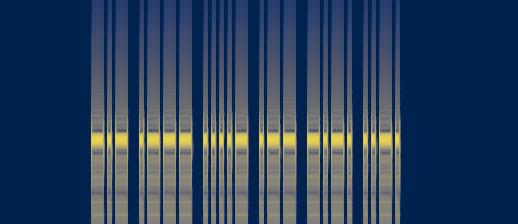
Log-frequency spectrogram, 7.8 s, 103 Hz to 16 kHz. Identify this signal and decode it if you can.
Morse code, heard as a keyed tone, about 20 wpm, 700 Hz. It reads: KJ4WCF
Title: USA Call Signs - 6 Characters - Repeated 3x - 20wpm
